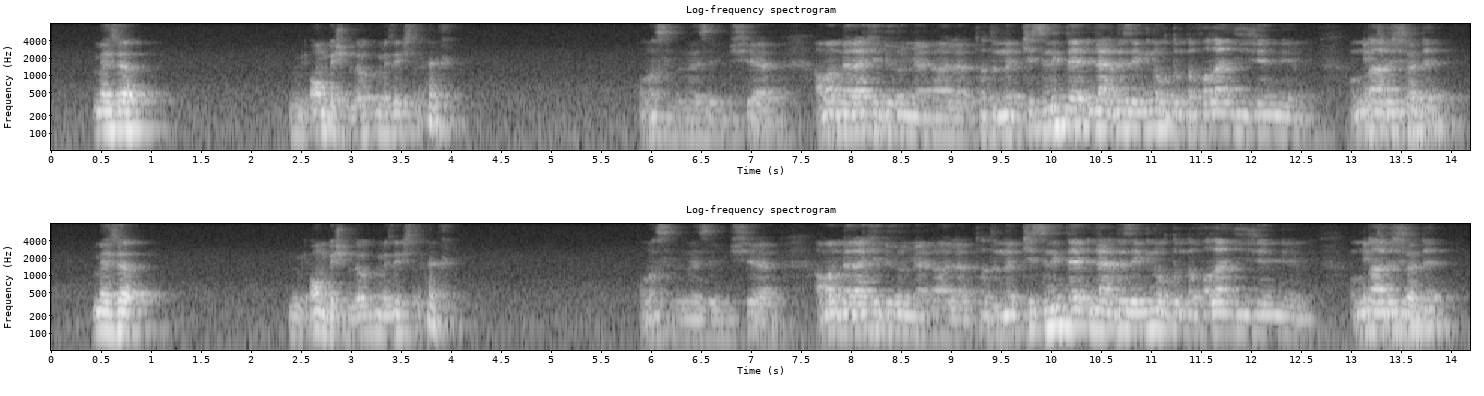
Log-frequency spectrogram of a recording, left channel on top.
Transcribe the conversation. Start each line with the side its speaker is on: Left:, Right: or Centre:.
Right: Meze 15 bin liralık bir meze işte.
Left: o nasıl bir mezeymiş ya. Ama merak ediyorum yani hala tadını. Kesinlikle ileride zengin olduğumda falan yiyeceğim bir yemek.
Right: <laughs>
Left: Onun
Right: Eti
Left: haricinde
Right: güzel yani.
